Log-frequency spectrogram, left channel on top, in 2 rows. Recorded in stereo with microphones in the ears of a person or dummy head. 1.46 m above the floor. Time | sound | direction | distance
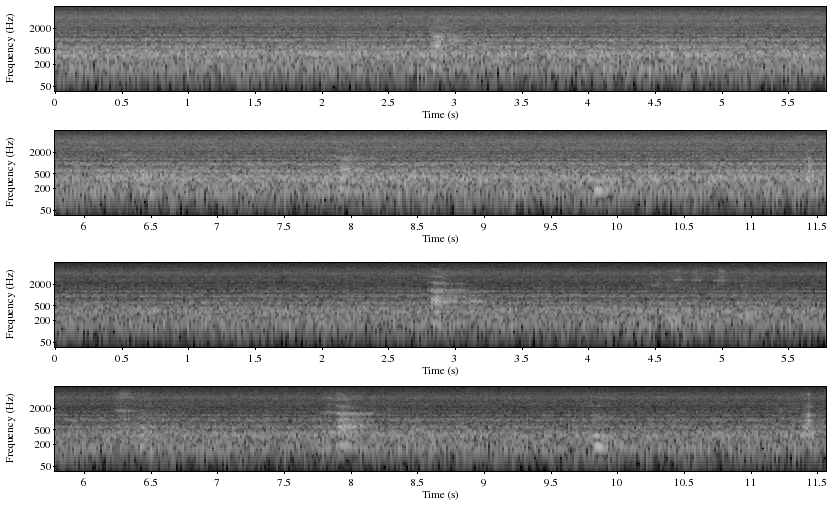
2.8 | laughter | 45° right (ahead or behind) | 9.5 m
